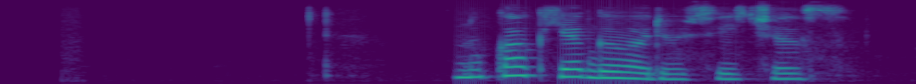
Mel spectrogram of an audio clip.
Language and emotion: Russian, neutral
